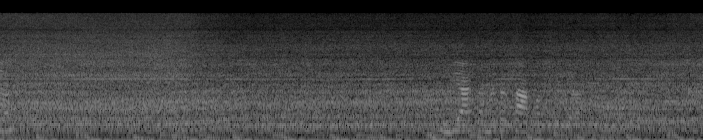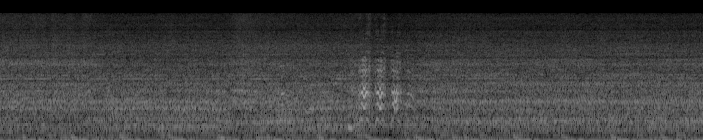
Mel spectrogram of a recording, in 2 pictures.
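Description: Handheld hair dryer running steadily as it blows on damp hair. Short high voice sounds come over it a few times, loudest about eleven seconds in.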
